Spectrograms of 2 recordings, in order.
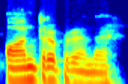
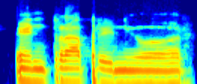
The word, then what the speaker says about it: entrepreneur: Remember, the pronunciation of entrepreneur should be entrepreneur. Uh, People at times speak it like entrepreneur, intrapreneur, and so on. But it is not like that, because it is derived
